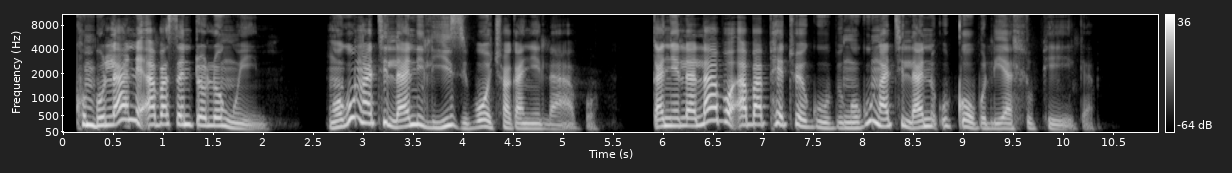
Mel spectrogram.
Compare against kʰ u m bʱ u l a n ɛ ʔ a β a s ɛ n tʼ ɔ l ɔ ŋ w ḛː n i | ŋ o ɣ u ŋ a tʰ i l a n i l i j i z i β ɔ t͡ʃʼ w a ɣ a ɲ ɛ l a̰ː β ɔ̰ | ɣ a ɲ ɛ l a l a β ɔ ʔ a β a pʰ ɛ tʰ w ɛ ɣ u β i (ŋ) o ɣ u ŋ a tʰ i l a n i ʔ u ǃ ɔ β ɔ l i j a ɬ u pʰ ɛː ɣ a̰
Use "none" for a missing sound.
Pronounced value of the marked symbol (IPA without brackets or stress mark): ŋ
